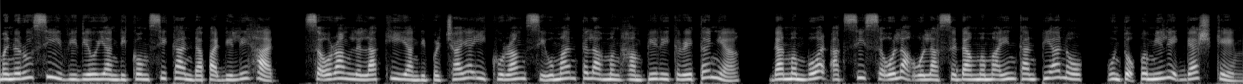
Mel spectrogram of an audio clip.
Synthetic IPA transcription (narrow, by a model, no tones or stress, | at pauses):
mə̃nə̃ɾusivideojaŋdikɔŋsikandapat̪̚dilihat̪̚ | səoɾaŋləlakijaŋdipərt͡ʃajaikuɾaŋsiumãnt̪əlahmə̃ŋɦampiɾikəɾet̪əɲã | danmə̃mbuat̪̚ak̚sisəolaholahsədaŋmə̃mãɪnkanpiano | unt̪ʊk̚pəmĩlɪk̚ɡɛʃkem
